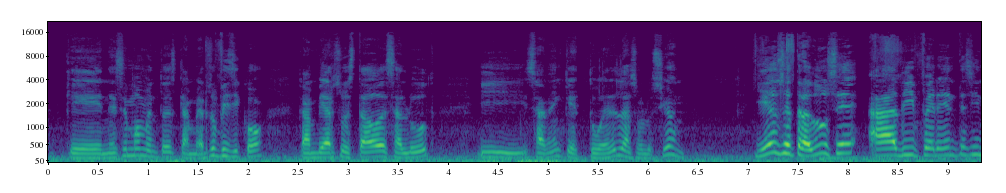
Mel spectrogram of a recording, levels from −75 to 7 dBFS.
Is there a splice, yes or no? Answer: no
